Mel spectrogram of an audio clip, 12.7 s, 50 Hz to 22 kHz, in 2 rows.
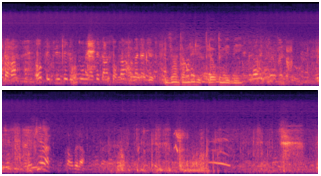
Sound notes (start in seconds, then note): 3.3 S. Klau in French; 10.5 baby crying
